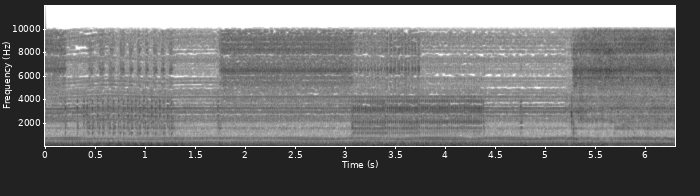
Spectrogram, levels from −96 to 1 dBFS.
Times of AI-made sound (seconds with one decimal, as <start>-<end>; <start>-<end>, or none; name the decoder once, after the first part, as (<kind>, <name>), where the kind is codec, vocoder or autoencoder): 5.2-6.3 (codec, HILCodec)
